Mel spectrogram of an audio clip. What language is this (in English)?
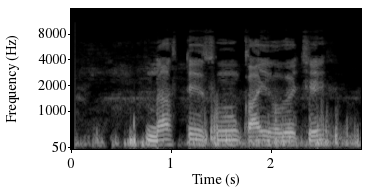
Goaria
